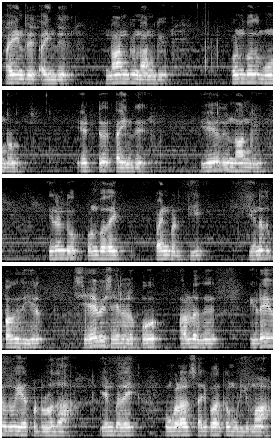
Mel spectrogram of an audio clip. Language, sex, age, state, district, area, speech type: Tamil, male, 45-60, Tamil Nadu, Madurai, rural, read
